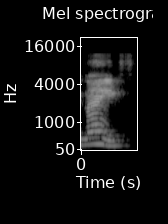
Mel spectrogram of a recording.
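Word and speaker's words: knife: என் ஐ எப் இ நைஃப் எப்படி உச்சரிக்கணும் நைஃப் அந்த இடத்துல கே வந்து சைலென்ட் சைலென்ட்னா என்ன அத நம்ம உச்சரிக்க மாட்டோம் அந்த எழுத்துக்கான உச்சரிப்பு இருக்காது அடுத்த எழுத்துக்கான உச்சரிப்பு தான் நாம் உபயோகிப்போம் நைஃப் நைஃப்னு படிக்க மாட்டோம் நைஃப் கே இஸ் எ சைலெண்ட் letter it இஸ் எ நாய்ச்சி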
